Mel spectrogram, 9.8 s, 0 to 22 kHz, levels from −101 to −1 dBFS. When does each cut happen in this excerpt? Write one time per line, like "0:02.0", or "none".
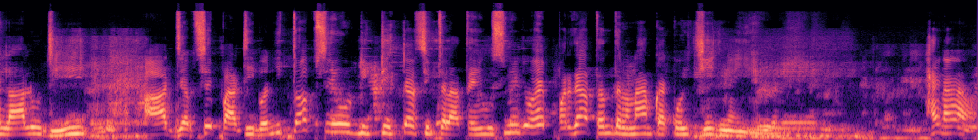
none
